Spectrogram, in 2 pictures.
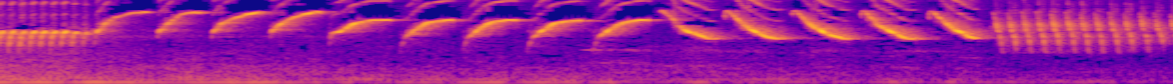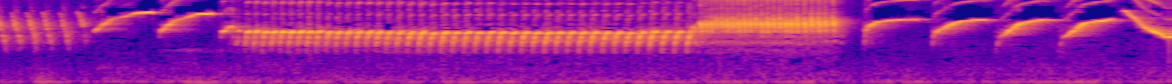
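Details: Canary training song: a long sequence of upswept whistled notes about four per second, a buzzy rattle, more whistles, then a steady ringing trill and a harsh burst before whistles resume.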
